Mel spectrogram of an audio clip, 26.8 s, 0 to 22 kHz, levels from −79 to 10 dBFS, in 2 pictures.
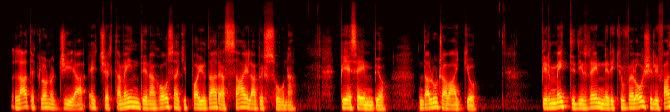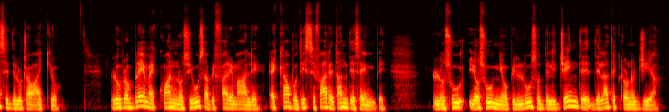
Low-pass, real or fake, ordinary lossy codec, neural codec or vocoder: none; fake; none; autoencoder, 48 kHz, 128 numbers a frame, DAC-VAE, trained on Japanese speech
